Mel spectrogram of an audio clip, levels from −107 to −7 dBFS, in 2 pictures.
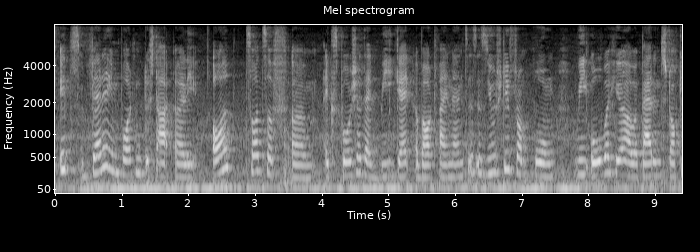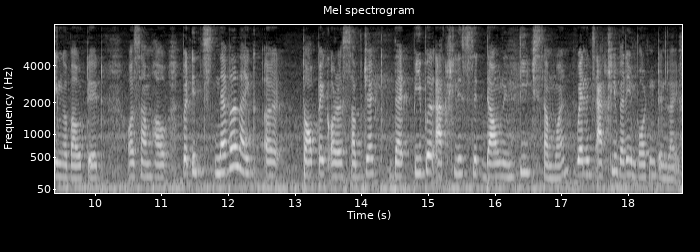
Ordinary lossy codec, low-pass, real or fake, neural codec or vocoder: none; none; fake; codec, 16 kHz, 16 kbps, FreqCodec, larger model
